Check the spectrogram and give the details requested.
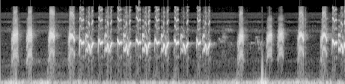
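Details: Sooty-headed bulbul singing hard to challenge and lure wild birds: a few sharp chirps, a rapid string of bubbly whistled notes, then more chirps over low rumbling noise.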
